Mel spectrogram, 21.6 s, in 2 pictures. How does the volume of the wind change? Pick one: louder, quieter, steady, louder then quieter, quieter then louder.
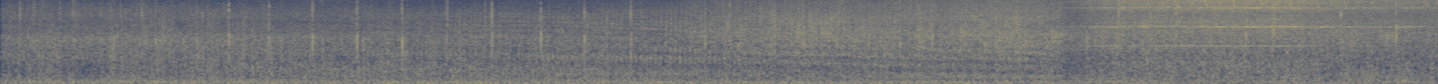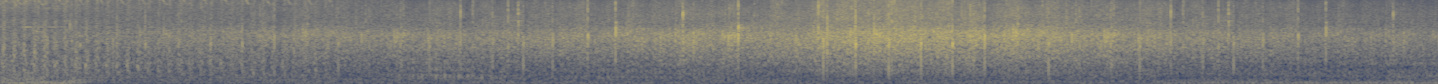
quieter.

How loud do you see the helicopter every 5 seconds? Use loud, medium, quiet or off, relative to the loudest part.
loud, loud, loud, medium, medium.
